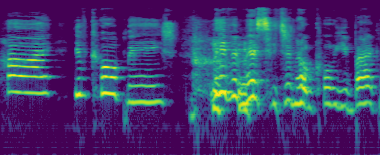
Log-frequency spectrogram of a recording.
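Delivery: chirpy answering machine message; voicemail greeting voice. Retold or imitated.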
